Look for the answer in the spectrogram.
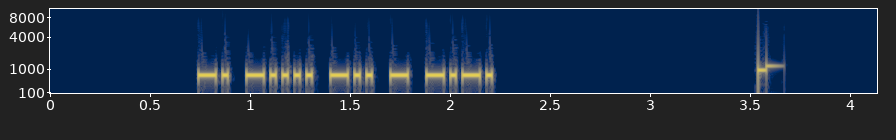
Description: Morse code, heard as a keyed tone, about 40 wpm, 700 Hz. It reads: N6DTC
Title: USA Call Signs - 5 Characters - 3x Character Spacing - 40wpm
